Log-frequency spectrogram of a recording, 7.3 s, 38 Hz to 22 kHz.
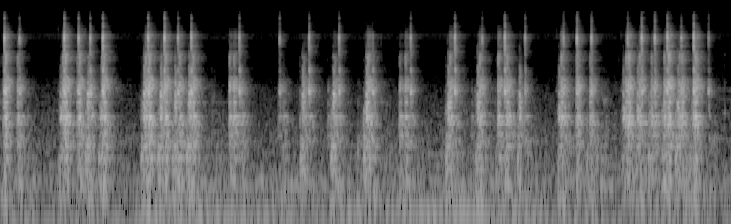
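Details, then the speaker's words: Toyota Vios NCP42 driving over bumps and uneven road: bursts of sharp hollow knocks in clusters; worn or broken front stabilizer bar bushings (two). "Oke, punya tu berpunca daripada bar ni dia punya busar sudah ataupun pacah dia ada dua."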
